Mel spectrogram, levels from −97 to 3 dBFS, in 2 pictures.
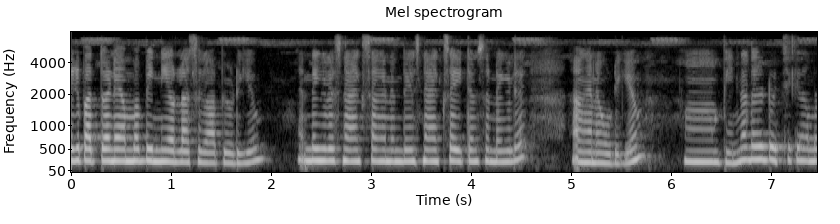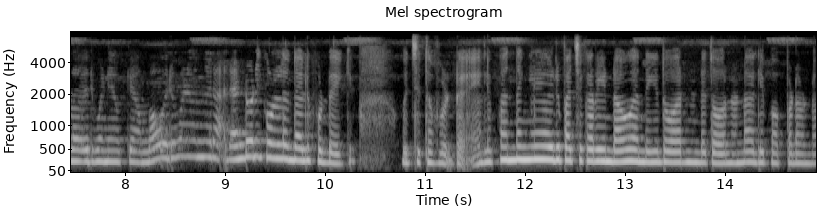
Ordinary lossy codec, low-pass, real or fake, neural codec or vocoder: none; 7.2 kHz; real; none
